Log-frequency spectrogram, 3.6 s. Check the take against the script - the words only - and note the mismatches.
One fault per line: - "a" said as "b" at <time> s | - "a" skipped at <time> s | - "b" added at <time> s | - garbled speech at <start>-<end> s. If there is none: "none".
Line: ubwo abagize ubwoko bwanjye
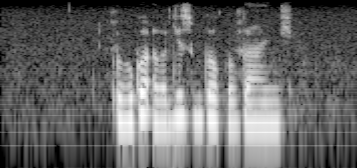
none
